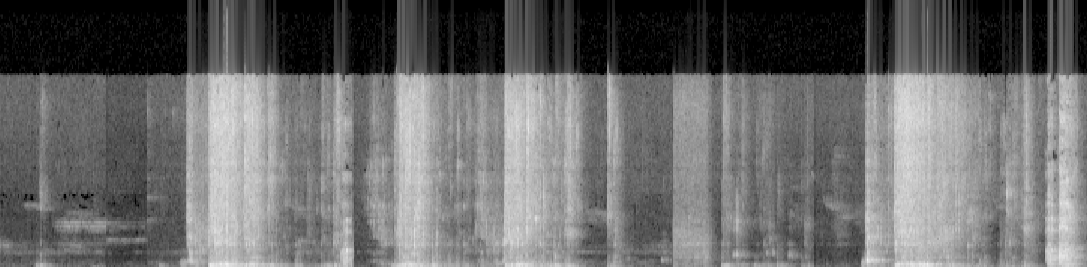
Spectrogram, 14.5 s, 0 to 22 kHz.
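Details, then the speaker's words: Kunjal kriya yogic cleansing: after drinking about 2 litres of water at once, vomiting is self-induced with the middle finger, giving repeated gagging and several forceful gushes of water being brought up. "2 litre पानी पीते देख और middle finger की मदद से बस उल्टी करते जो पानी हम लोग पीते हैं वो पानी हम लोग बस उल्टी करके निकल देते हैं"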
